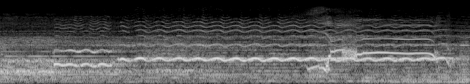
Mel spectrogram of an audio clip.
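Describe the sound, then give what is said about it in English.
A performer's high, piercing, joyful freedom scream at the end of a performance, held for several seconds with wavering vibrato, loud, rising briefly near the end before being sustained again over a faint background. “So you're so happy to have survived till there that it's like a freedom scream.”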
